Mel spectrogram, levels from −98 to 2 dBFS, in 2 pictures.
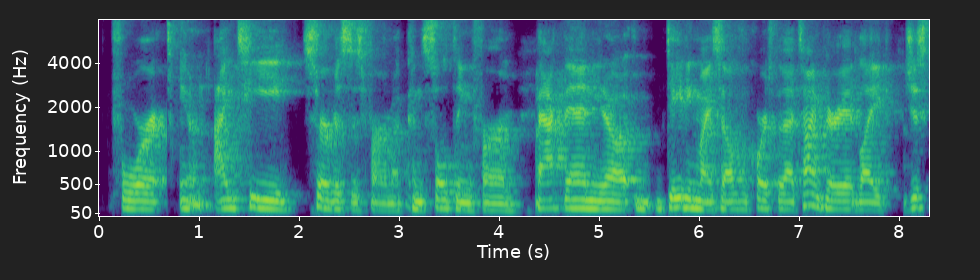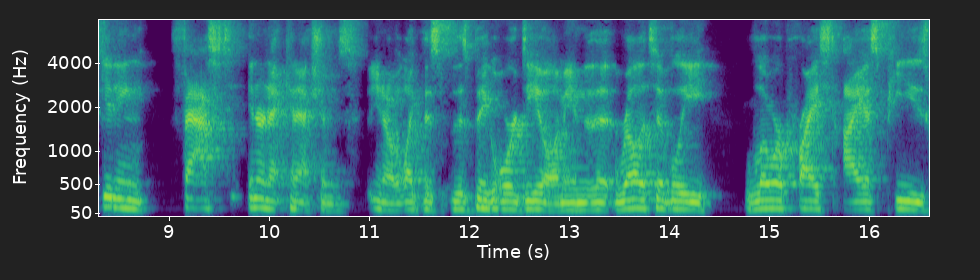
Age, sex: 20-39, male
